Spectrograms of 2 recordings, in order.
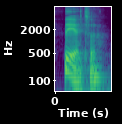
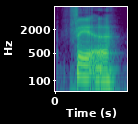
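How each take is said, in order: First: It is said in a posh Queen's English accent. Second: It is said in a South East London accent. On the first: "That is my Queen's English" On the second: "T H is turned into an F"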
